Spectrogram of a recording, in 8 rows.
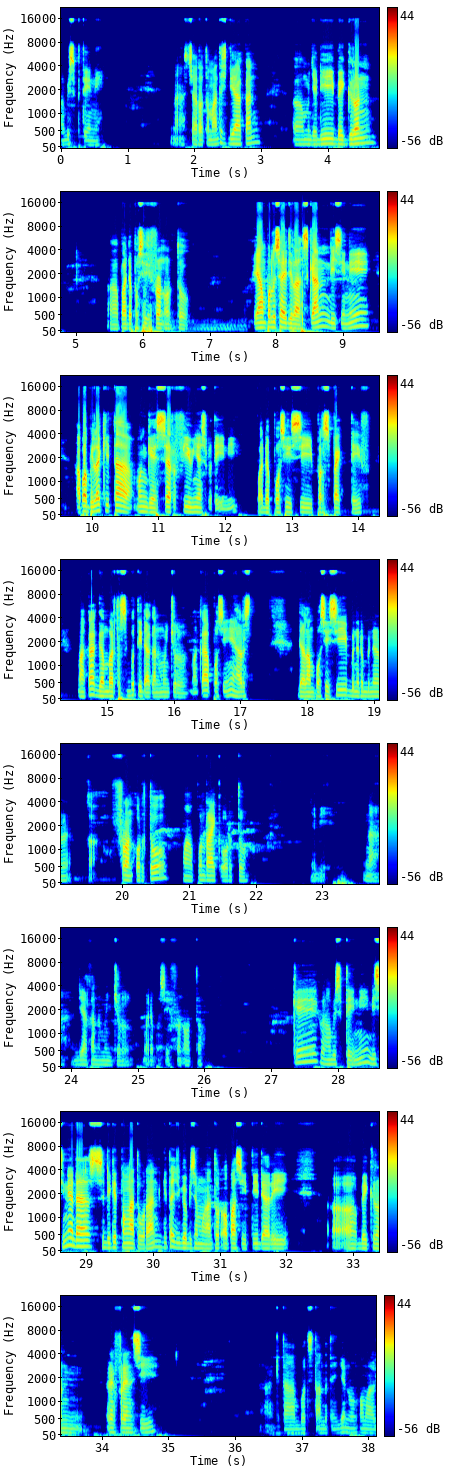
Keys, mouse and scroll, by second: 1.7-3.7 middle drag, 9.9-11.6 middle drag, 13.7-15.2 middle drag, 22.9 KP_1, 23.9-25.8 middle drag, 26.5-31.0 middle drag, 31.0-33.3 drag, 36.9 click, 37.9-38.1 drag.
